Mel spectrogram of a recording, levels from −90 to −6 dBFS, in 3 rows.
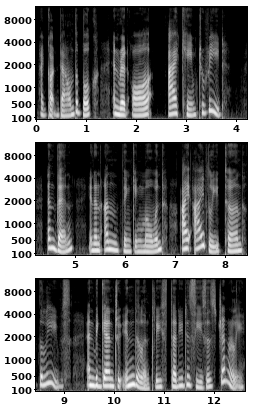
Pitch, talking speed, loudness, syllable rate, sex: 210 Hz, 145 wpm, -19 LUFS, 4.6 syllables/s, female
